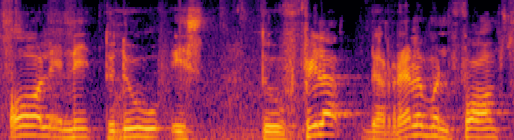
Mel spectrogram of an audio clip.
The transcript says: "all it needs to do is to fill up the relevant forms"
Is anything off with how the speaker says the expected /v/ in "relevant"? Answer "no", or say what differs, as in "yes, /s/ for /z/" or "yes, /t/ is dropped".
no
